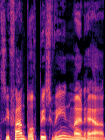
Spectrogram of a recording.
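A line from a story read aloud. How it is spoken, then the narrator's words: Bellowing. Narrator (German): brüllte der Kondukteur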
